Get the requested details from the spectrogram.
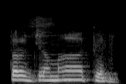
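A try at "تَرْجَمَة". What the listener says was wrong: টান হবে না। তরজামা,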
